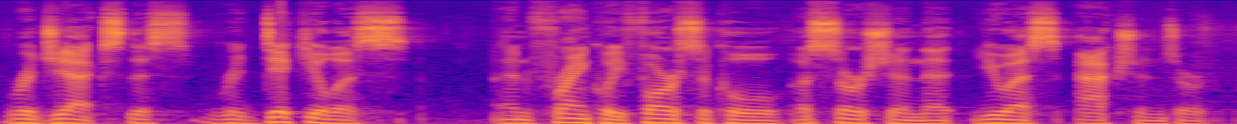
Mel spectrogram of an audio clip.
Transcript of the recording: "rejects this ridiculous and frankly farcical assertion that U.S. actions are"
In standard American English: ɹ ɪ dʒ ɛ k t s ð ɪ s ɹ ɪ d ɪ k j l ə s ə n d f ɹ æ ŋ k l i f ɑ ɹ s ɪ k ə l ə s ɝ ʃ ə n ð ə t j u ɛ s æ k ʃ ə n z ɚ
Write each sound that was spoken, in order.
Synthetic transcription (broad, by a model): ɹ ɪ dʒ ɛ k t s ð ɪ s ɹ ɪ d ɪ k j l ə s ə n f ɹ æ ŋ k l i f ɑ ɹ s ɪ k l ə s ɝ ʃ ə n ð ə t j u ɛ s æ k ʃ ə n z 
